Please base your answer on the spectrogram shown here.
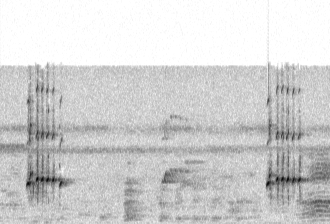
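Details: Female canary calling to stimulate a male to breed: two rapid bursts of five or six high, clipped chirps roughly two and a half seconds apart, with soft warbling and background noise in between.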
